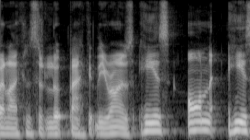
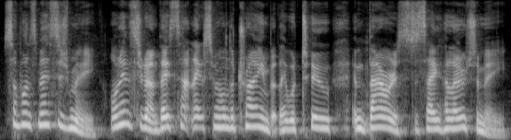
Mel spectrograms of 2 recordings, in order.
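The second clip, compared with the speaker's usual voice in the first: high, whiny impression of Ben; mock Ben whine; 10 semitones higher than usual. Ben complaining about fans too shy to say hello, high whine. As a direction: whine like you're desperate for fans. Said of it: "he went".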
